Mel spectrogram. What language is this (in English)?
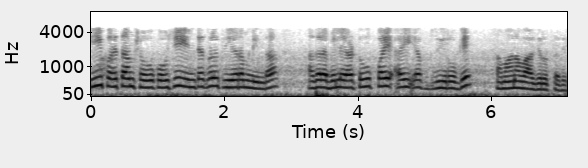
Kannada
